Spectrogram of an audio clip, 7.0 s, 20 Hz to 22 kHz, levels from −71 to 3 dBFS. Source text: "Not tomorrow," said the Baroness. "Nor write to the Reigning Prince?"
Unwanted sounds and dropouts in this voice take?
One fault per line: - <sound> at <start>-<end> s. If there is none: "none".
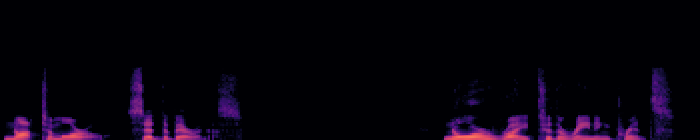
none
